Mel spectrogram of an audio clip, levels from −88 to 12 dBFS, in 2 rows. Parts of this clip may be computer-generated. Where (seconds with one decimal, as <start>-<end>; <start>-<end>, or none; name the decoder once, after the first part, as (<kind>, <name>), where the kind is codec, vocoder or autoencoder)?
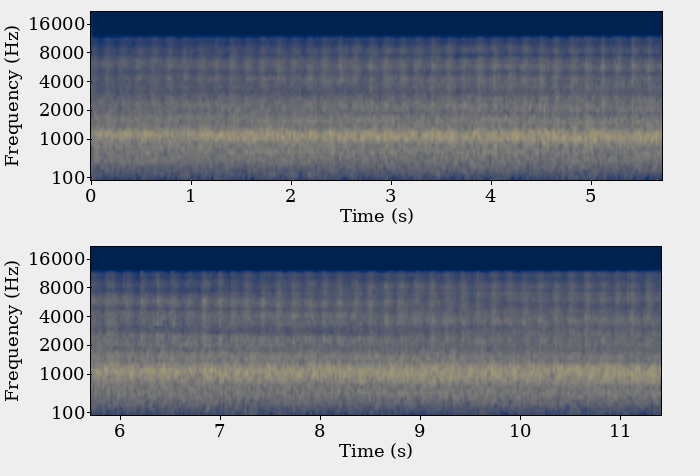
0.0-5.9 (autoencoder, DAC-VAE); 7.1-11.4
